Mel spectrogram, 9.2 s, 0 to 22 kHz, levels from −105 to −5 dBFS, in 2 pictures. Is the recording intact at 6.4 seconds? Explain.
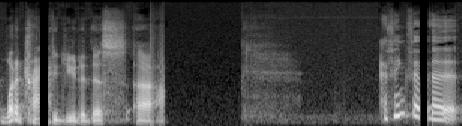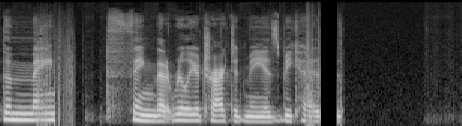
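Yes, the speech at 6.4 seconds plays through intact, with no dropout, click, distortion or other fault at that moment.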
